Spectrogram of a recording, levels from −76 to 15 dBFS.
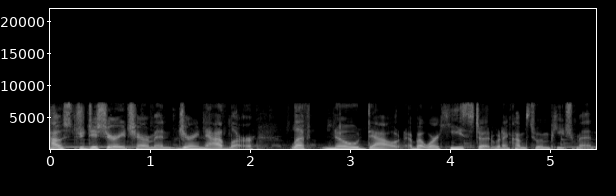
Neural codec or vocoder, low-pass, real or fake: none; 7.2 kHz; real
